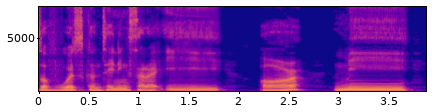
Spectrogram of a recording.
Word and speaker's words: มี: Examples of words containing Sara-E are mi in the middle tone, meaning to have, and mi in the rising tone, meaning the animal bear.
